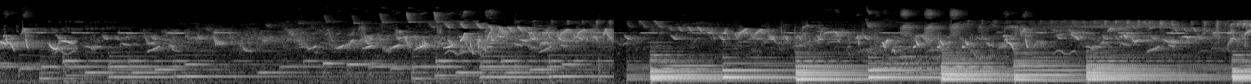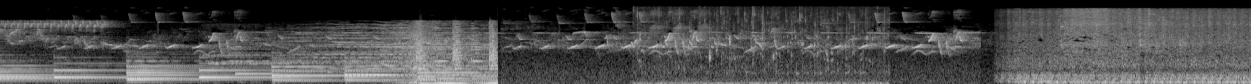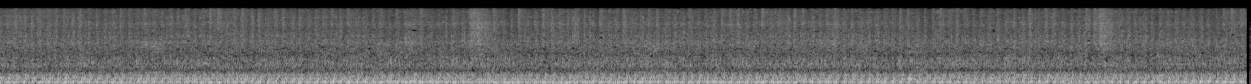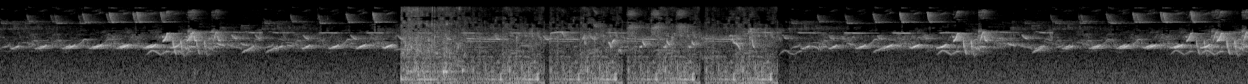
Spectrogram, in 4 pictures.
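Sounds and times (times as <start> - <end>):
high bird chirps: 18.8 - 22.4
machine running with low hum: 22.5 - 37.5, 41.6 - 45.3.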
